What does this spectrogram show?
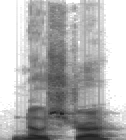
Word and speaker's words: Nostr: a distributed twitter i think you're calling it nostra yeah did i pronounce it right yeah i'm not sure i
